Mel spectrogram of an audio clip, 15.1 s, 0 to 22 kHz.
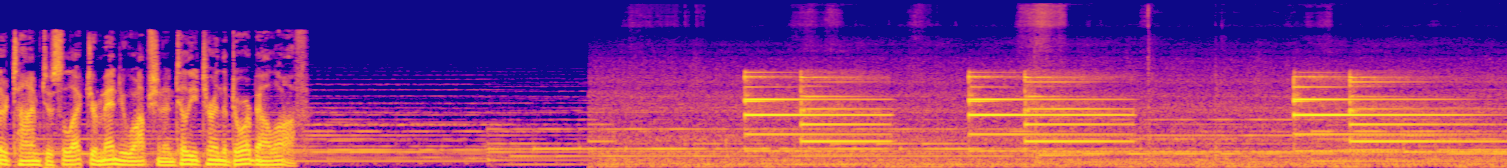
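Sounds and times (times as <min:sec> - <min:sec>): two-note doorbell chime: 0:05.9 - 0:15.0.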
